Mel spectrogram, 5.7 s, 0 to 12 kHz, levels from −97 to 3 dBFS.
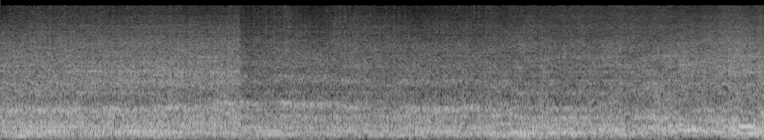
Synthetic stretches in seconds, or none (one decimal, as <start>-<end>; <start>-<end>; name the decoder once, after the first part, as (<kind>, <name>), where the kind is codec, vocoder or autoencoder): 3.7-5.7 (codec, SNAC)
